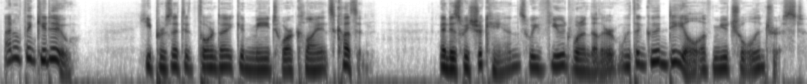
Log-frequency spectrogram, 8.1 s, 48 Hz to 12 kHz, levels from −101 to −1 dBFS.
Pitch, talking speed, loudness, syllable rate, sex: 145 Hz, 225 wpm, -18 LUFS, 6.3 syllables/s, male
